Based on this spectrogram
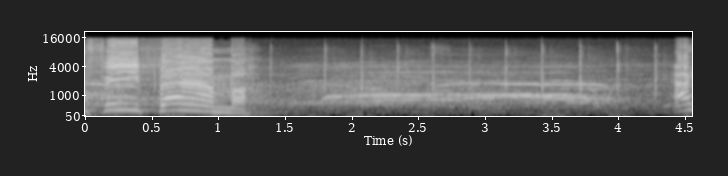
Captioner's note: applause and cheering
